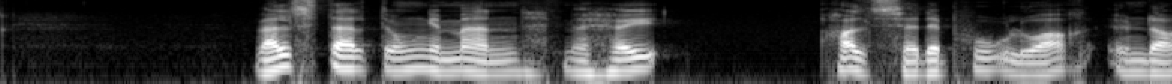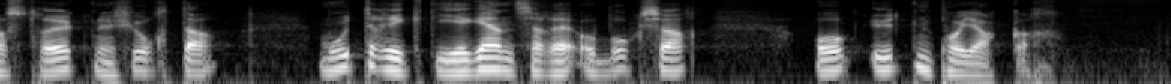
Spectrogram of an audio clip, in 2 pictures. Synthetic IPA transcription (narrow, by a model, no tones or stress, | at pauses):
ʋɛlst̪ɛlt̪əʊŋəmɛnmeːhœʏ | hɑlsəd̪əpʰuːlʊɑʁʉnd̪əʁst̪ʁøːknəʃʊʁt̪əʁ | muːt̪əʁɪkt̪ɪəɡɛnsəʁəʔo̰ːbʊksəʁ | oːɡʉːt̪n̩pʰoːjɑkə̰ʁ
